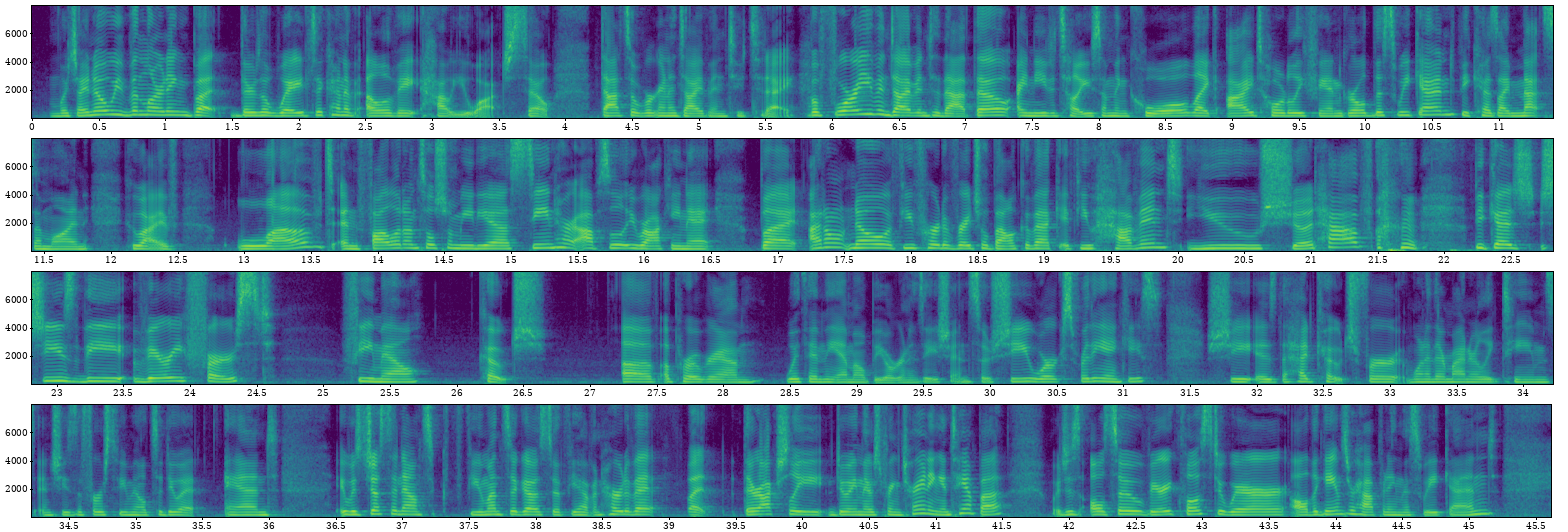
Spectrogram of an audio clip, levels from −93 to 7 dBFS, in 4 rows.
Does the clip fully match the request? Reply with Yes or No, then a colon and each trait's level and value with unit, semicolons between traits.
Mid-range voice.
No: high, 205 Hz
